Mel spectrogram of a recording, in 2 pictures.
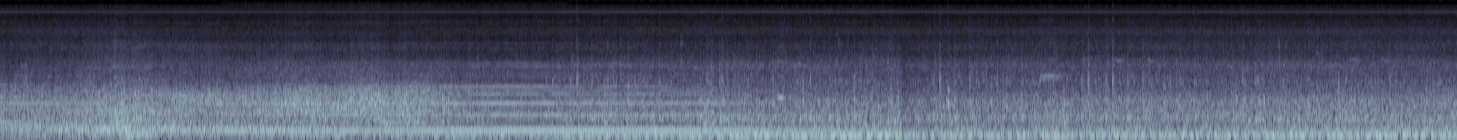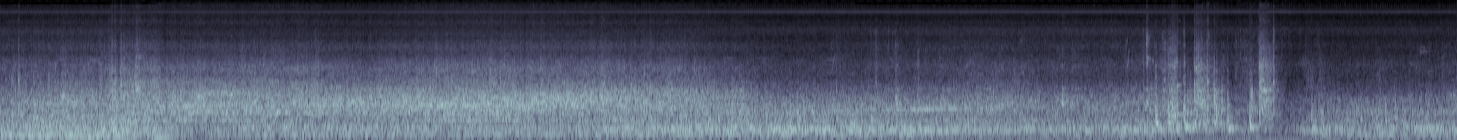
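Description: A car driving along a dirt road: its engine running steadily under a constant wash of tyre and road noise, changing in character about twelve seconds in.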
